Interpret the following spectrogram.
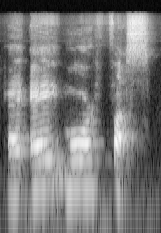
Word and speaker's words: amorphous: an amorphous solid and this is pronounced a more that's an F sound Fuss solid a more fuss no tell me is that a work I'll sound like a bunch of illiterate fools what's available pronounced a more fuss all right this one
